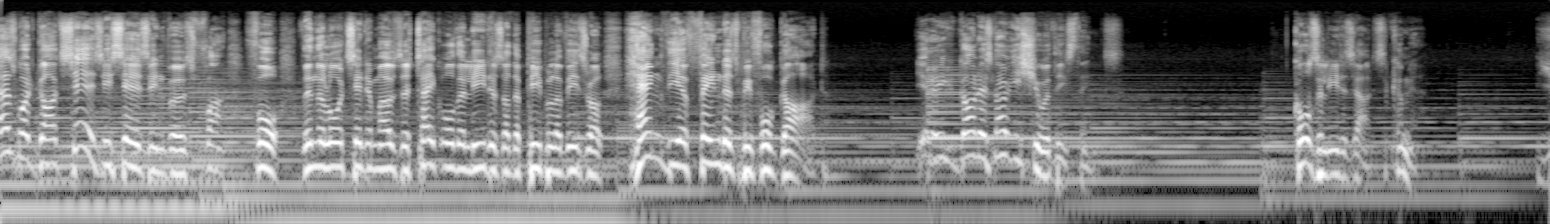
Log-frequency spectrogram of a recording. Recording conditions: large echoing room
